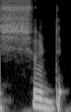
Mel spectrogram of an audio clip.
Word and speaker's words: should: S H O U L D. Should L is silent.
